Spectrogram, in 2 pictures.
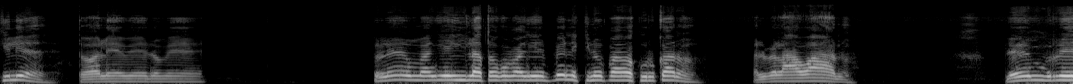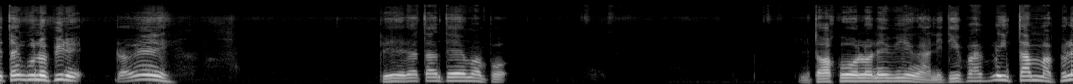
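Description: Speech recording with no technical faults detected.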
